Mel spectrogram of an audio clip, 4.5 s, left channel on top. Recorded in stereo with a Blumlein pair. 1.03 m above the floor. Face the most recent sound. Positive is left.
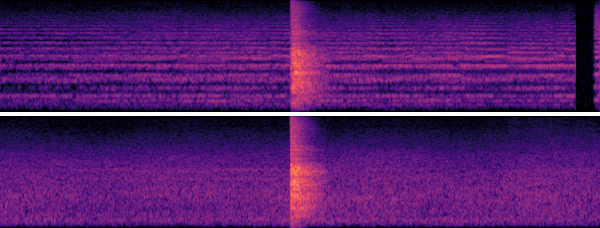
turn(degrees=-30)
